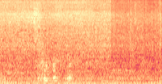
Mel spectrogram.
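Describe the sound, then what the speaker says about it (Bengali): Drained vermicelli (semiya) dropped into a hot pan, giving a loud, broad sizzle and hiss that stays steady and eases off slightly near the end, with no talk over it. "জল ঝরিয়ে রাখা সেমাইটা এর মধ্যে দিয়ে দিলাম।"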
